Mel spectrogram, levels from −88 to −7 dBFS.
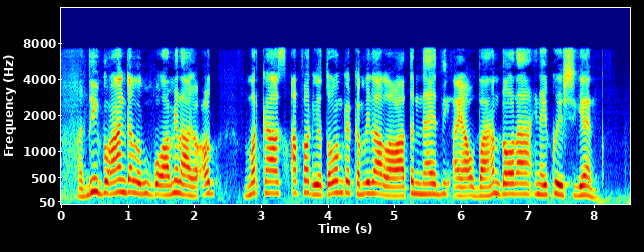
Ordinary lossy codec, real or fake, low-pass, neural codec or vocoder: none; fake; 7.2 kHz; codec, 16 kHz, 1 kbps, FreqCodec, larger model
